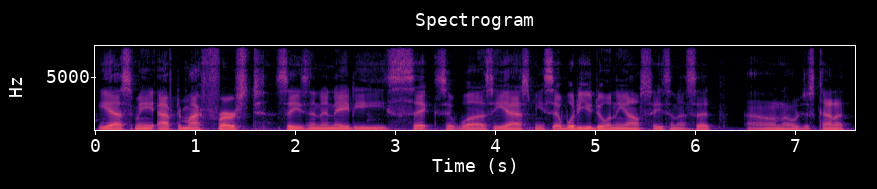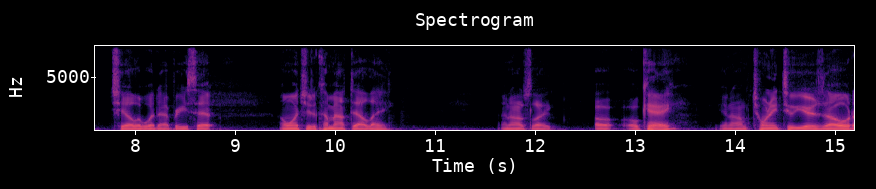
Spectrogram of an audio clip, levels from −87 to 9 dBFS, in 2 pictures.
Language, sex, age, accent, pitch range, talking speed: English, male, 40-59, American, 85-100 Hz, 220 wpm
